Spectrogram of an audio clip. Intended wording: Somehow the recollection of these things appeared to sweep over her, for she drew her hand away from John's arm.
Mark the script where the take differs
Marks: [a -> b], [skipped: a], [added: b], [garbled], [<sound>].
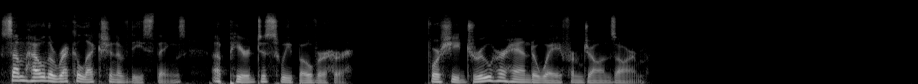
Somehow the recollection of these things appeared to sweep over her, for she drew her hand away from John's arm.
